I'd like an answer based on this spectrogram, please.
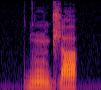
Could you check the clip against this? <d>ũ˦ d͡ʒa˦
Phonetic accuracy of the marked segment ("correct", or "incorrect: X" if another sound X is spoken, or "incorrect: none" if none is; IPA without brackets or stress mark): correct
